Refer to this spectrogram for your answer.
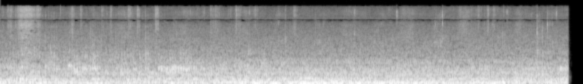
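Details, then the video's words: Malcom, a domestic cat, purring while idle, a purr said to match most cats' highest setting; a steady, dense low rumble runs unbroken for nearly six seconds with a faint hiss above it. "Malcom's purr on idle resembles most cats' highest setting."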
